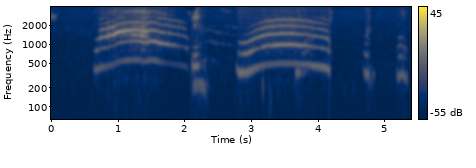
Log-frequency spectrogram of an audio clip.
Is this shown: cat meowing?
yes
